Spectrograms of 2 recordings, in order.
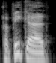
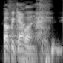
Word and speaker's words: Papika: It's Papika. That's how it's spelled. It's not going to happen. Paprika. Because I see paprika, and I'm trying everything not to say the R, and that's just how it's going to be.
